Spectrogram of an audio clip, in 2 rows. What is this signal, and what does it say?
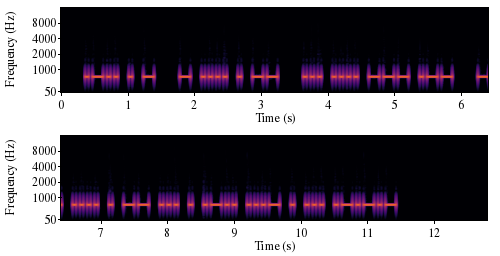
Morse code, heard as a keyed tone, about 22 wpm, 700 Hz. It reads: LET THEM SHOW THEMSELVES.
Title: Sentences from Top 1000 Words - Review Part 5 - 22wpm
